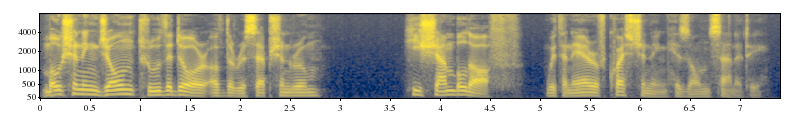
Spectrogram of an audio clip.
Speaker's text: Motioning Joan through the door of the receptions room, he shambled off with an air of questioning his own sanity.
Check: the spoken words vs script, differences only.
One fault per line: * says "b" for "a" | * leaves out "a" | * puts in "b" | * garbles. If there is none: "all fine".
* says "reception" for "receptions"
